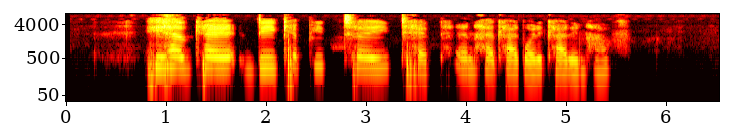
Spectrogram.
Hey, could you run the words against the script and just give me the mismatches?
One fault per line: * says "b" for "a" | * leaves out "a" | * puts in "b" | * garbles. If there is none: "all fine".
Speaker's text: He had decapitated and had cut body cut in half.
all fine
